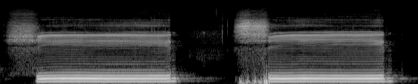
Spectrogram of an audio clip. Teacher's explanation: اس کے بعد حرف ہمارے پاس شین شین، یہ 5 الف جتنا کھینچ کر پڑھا جائے گا اور یہ حروف شجریہ ہیں، زبان کے درمیان اور تالو کے درمیان سے یہ ادا ہوتا ہے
